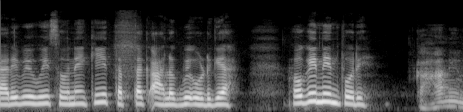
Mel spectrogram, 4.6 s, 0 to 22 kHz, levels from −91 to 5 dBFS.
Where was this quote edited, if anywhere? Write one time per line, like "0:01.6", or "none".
none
